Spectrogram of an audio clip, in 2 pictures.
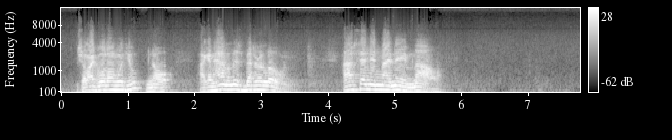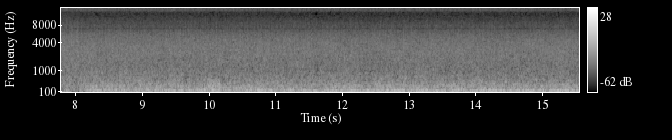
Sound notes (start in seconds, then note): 10.7 phone ringing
